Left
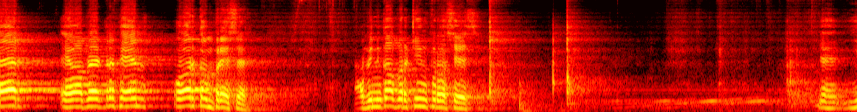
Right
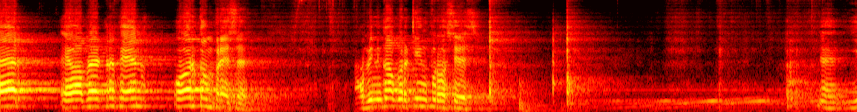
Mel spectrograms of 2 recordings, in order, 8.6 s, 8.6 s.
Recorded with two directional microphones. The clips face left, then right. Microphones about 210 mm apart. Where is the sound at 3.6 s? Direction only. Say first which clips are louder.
Left 3 dB; 30° left (ahead or behind).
